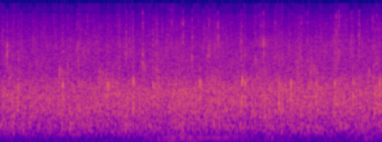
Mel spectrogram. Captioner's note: applause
